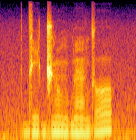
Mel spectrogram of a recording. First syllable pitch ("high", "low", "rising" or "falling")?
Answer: low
